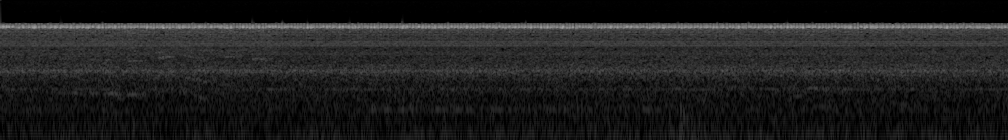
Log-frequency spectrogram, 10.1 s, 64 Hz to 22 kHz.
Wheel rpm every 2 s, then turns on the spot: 0, 0, 0, 0, 0.
none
